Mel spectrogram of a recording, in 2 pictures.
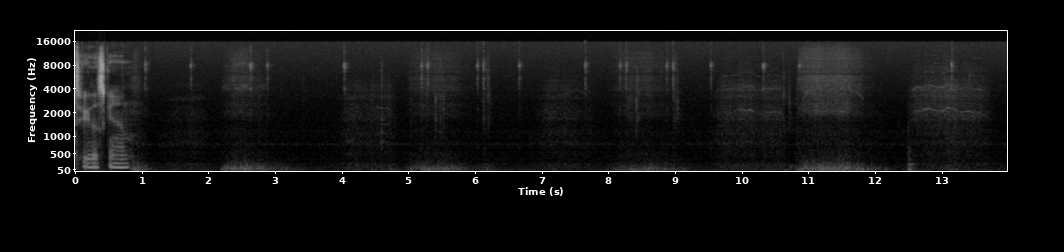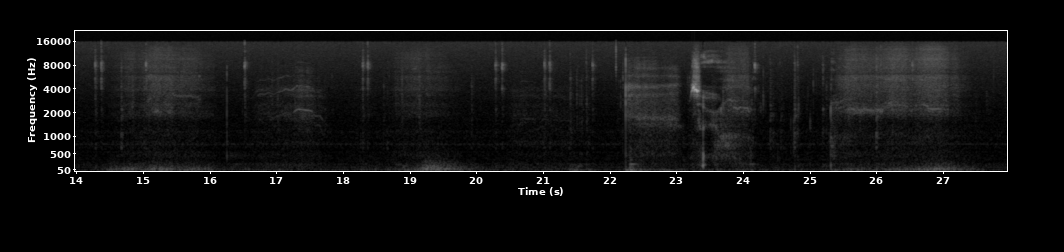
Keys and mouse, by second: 0.3-1.0 alt+drag, 1.7 click, 2.8-4.0 alt+drag, 5.2 click, 6.0 ctrl+shift+super+click, 6.6 super+click, 8.1 super+click, 8.8 ctrl+shift+super+click, 9.5 super+click, 10.8-13.1 alt+super+drag, 14.2 super+click, 15.0-16.5 alt+super+drag, 18.3 super+click, 20.3 super+click, 21.0 super+click, 21.7-24.1 alt+super+drag, 26.5-27.9 alt+super+drag.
